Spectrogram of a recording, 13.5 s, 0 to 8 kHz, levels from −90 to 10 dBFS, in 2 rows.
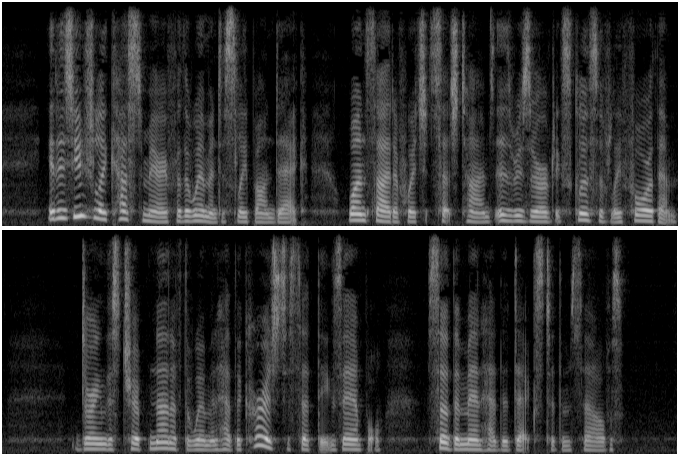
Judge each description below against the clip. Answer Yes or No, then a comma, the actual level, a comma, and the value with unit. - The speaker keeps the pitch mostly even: No, average, 3.5 semitones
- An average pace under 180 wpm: No, average, 200 wpm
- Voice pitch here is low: No, medium, 180 Hz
